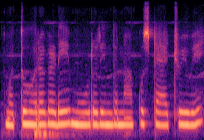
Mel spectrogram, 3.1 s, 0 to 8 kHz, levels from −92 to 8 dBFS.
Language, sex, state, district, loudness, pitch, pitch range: Kannada, female, Karnataka, Bidar, -13 LUFS, 230 Hz, 230-235 Hz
